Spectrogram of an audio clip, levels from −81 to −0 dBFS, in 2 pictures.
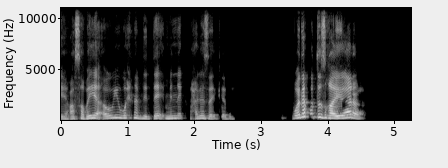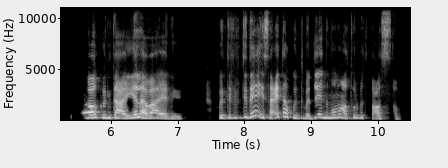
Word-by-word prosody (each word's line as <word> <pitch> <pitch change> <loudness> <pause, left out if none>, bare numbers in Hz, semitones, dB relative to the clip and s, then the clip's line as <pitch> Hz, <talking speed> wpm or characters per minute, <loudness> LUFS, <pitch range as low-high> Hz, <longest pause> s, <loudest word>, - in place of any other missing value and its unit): عصبية 205 +6 -1
أوي 235 +6 -3
وإحنا 250 0 -4
بنضايق 215 +1 -6
منِّك 220 +2 -6
في 185 - -20
حاجة 205 +2 -6
زي 190 -4 -6
كده 175 -1 -15 0.9
وأنا 270 +9 +4
كنت 335 -3 -4
صغيّرة، 245 0 +4 1.2
آه 275 +1 +8
كنت 265 -1 0
عيِّلة 240 +2 +5
بقى 240 -2 +3
يعني، 200 -2 -6 0.5
كنت 255 +2 -4
في 255 -2 -5
إبتدائي 315 - -1
ساعتها 325 +8 +2
كنت 250 -6 -6
باتضايق 215 +9 -3
إن 270 -2 -1
ماما 275 +3 -1
على 220 - 0
طول 250 +2 -7
بتتعصّب. 185 -8 -7
245 Hz, 160 wpm, -20 LUFS, 210-270 Hz, 1.2 s, آه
